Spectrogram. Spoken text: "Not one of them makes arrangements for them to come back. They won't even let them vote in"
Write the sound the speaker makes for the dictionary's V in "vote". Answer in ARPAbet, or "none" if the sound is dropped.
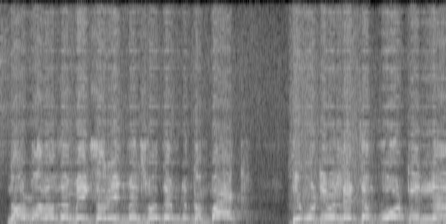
V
